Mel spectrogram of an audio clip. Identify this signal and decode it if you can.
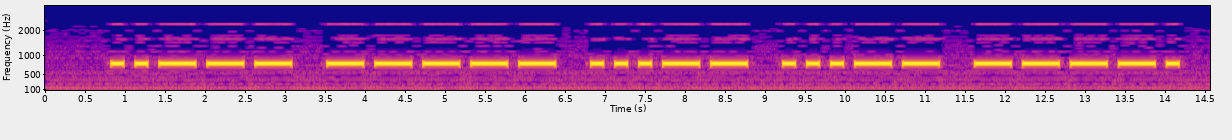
Morse code, heard as a keyed tone, about 8 wpm, 800 Hz. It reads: 20339
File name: telegrafia / i2tfj / Lez12 35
